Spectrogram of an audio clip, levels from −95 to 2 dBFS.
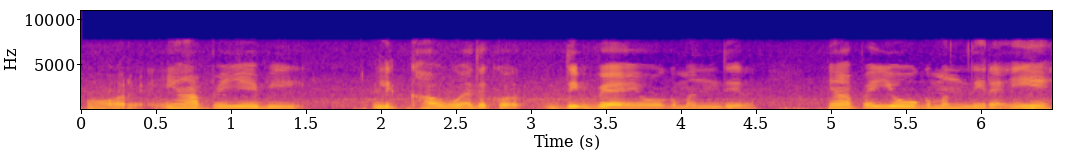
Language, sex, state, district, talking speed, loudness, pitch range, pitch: Hindi, female, Haryana, Rohtak, 165 wpm, -17 LUFS, 180-205 Hz, 195 Hz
